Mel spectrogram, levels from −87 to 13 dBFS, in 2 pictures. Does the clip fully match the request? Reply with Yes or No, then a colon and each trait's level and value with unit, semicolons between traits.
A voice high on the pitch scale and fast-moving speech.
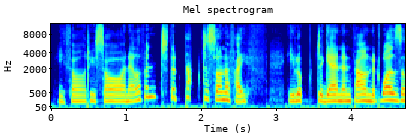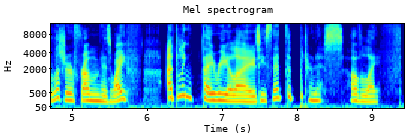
Yes: high, 235 Hz; fast, 210 wpm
